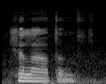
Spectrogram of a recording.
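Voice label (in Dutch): "gelaten", Dutch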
